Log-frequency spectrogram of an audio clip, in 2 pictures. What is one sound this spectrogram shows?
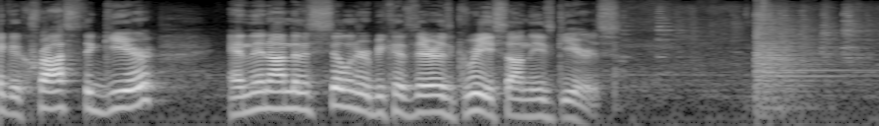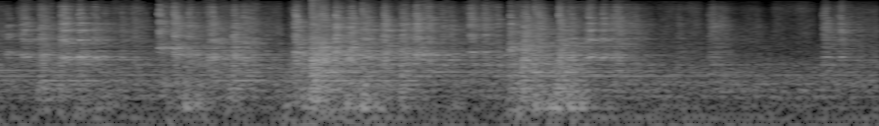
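A cloth rubs against a metal roller.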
